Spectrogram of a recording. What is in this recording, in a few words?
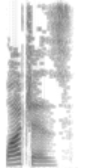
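"watches", British English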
